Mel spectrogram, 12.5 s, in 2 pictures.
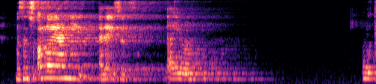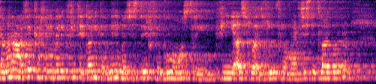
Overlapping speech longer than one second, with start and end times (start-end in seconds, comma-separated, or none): none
